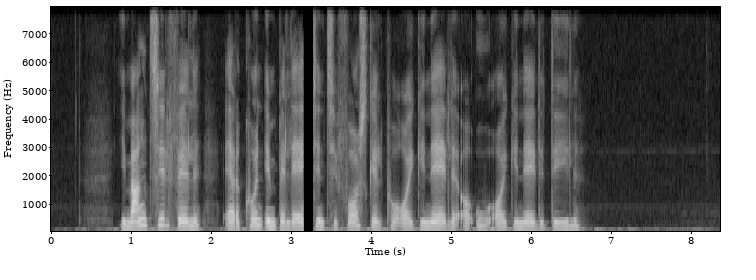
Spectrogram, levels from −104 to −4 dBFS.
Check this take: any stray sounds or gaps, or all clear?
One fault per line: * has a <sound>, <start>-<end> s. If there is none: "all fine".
* has a dropout, 3.2-3.3 s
